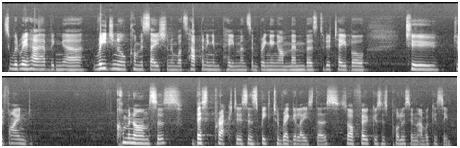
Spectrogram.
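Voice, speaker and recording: A woman's voice: on the low side, steady tone, normal speed. Woman moderating a conference panel. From Sweden. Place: conference stage.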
